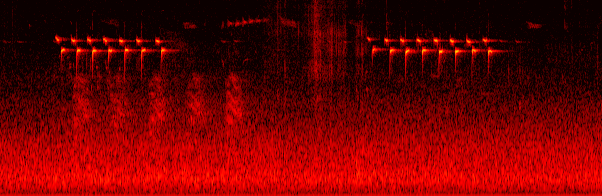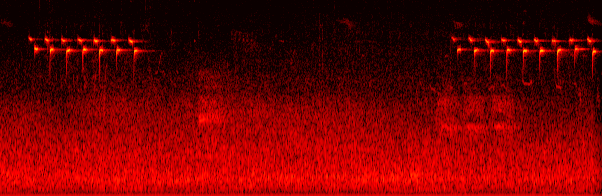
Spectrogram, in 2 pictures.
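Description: A small bird singing four short phrases, each a quick run of eight to ten high, identical notes at about four a second, lasting around two seconds, with several seconds' pause between phrases. A steady outdoor hiss runs underneath.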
